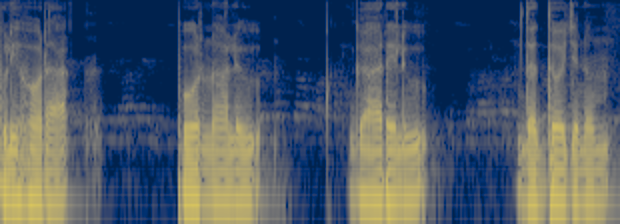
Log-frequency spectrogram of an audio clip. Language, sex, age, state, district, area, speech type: Telugu, male, 30-45, Andhra Pradesh, Guntur, rural, spontaneous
